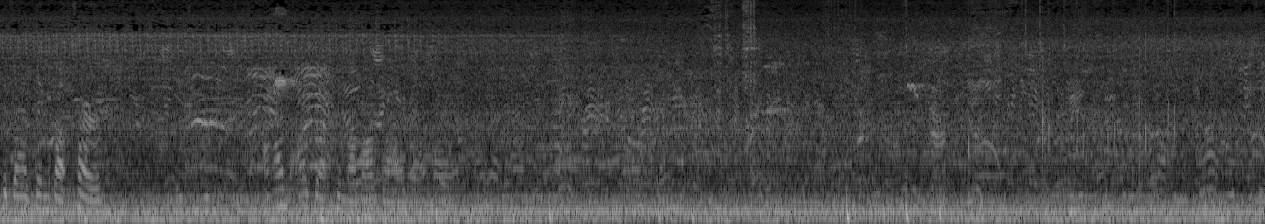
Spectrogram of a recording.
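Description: Distant shouts and calls from players and spectators across outdoor soccer fields, over a steady low hum, with a few sharp knocks in the second half.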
